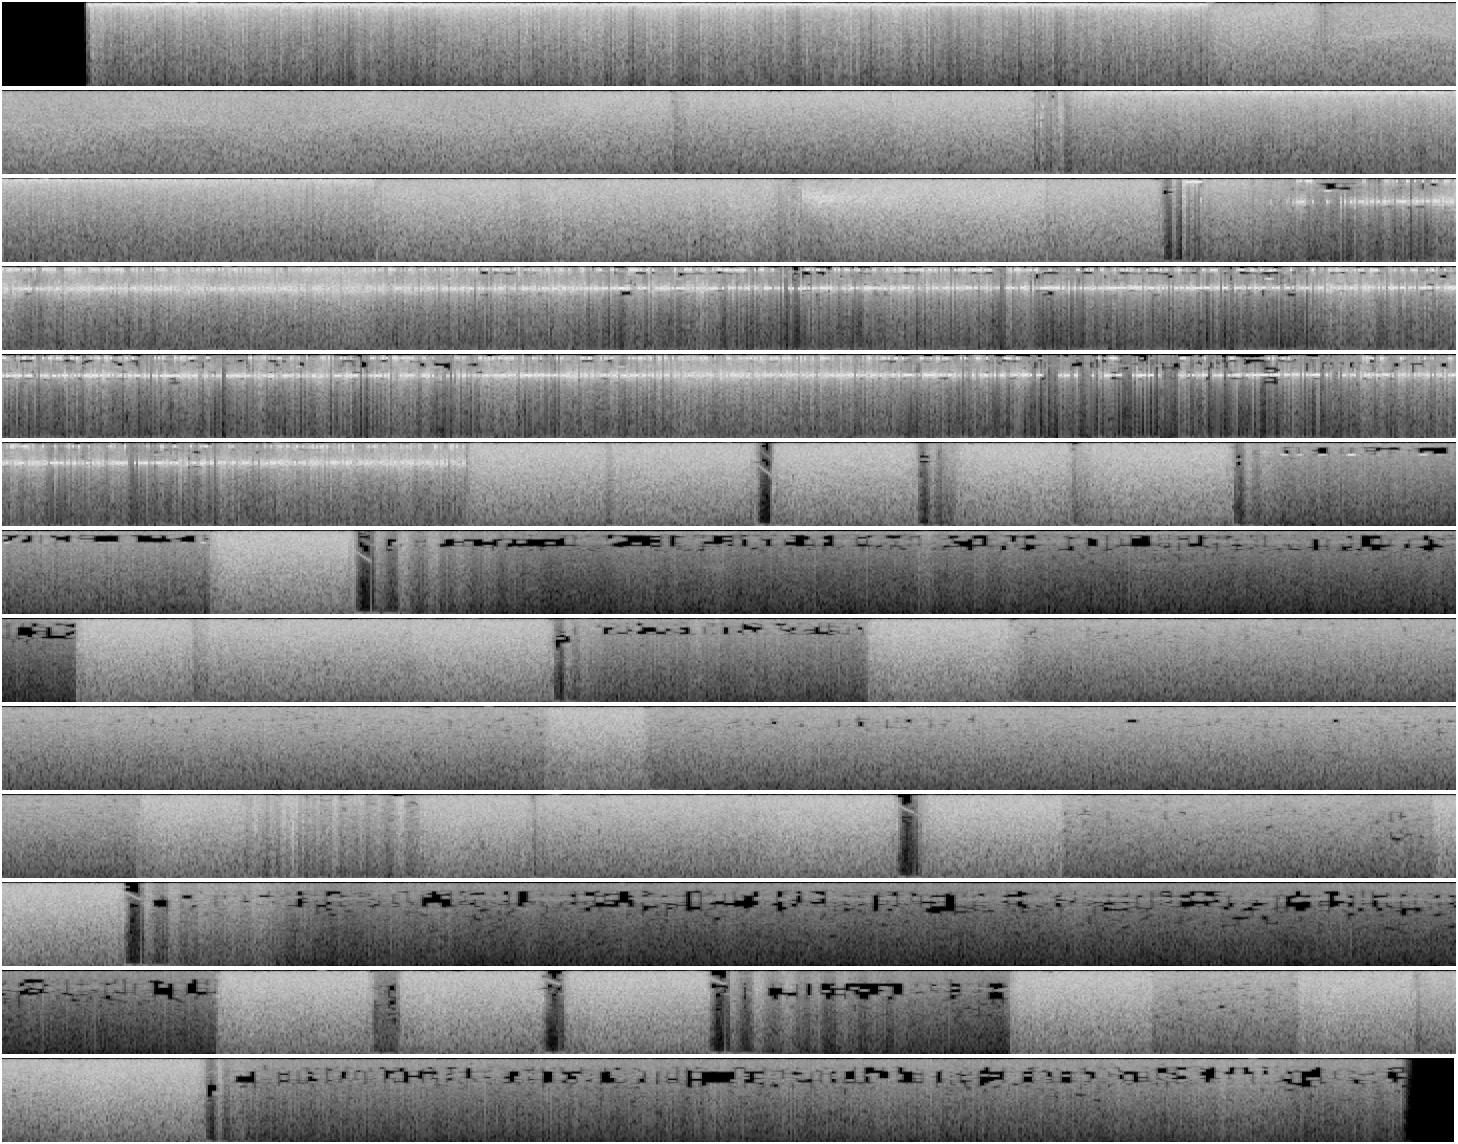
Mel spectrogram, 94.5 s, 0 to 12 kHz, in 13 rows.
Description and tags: broken Yamaha emp700 a 111022
this is a recording of a broken Yamaha EMP-700. it makes it's own sound [no input] i do nothing excerpt changing patches.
